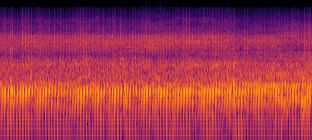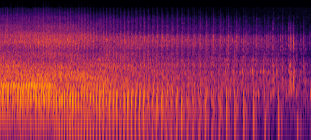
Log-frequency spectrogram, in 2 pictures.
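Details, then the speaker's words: Snapper RER Comet rear-engine mower, single cylinder, sat about a year: uneven, lumpy beat and hunting speed, then winds down and stops; rough running, later fixed with fuel additive. "I used it last season when I did my scalp because it's got the bagger attachment on it. And I want you to listen to how it's running."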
